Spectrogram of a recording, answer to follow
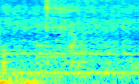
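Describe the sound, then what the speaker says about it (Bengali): Potatoes fry in oil in a wok, giving a soft, steady sizzle with a faint light tick partway through. "আলুগুলো লাল লাল করে ভেজে নিয়েছি, এবার নামিয়ে নেব।"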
